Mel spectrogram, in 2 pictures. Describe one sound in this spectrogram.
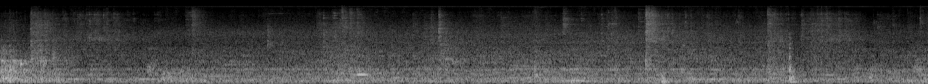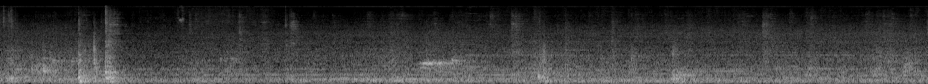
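Bowling balls rumble down wooden lanes in a large echoing hall.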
